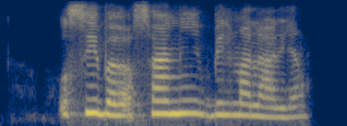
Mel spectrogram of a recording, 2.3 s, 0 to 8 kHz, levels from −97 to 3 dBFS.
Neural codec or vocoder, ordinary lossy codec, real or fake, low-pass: codec, 16 kHz, 2 kbps, X-Codec, HuBERT features, trained on LibriSpeech; Opus, 32 kbps; fake; 7.2 kHz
